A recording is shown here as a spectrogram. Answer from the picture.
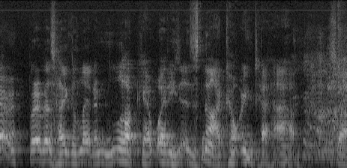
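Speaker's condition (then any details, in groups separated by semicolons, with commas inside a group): Essential tremor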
